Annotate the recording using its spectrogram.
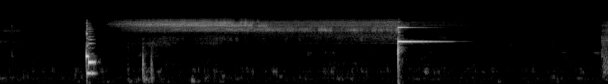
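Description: A short click, then about three seconds of high hiss, ending in a sharp metallic ding that rings for about half a second.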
